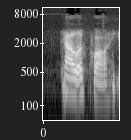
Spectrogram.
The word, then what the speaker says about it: Tahlequah: And then I think the final one that we haven't talked about was supplied by Melissa Robbins of, how do you say this, Tahlequah? – Tahlequah, yes.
